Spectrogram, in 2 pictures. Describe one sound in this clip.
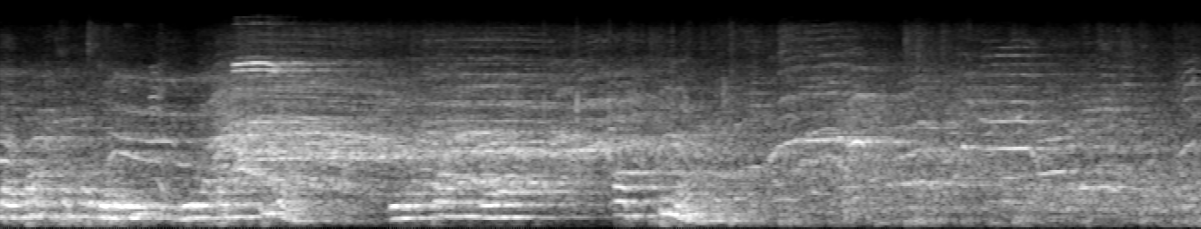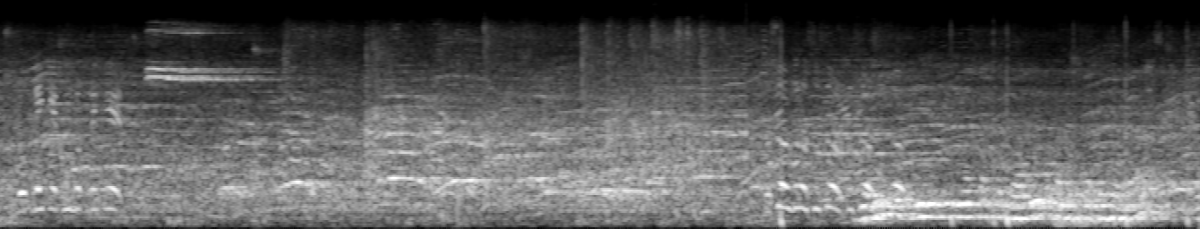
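A crowd chatters and cheers throughout a large echoing hall.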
